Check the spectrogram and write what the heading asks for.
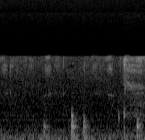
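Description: Faint taps and scratches of a stylus writing on a screen, a few short ticks in the second half.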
